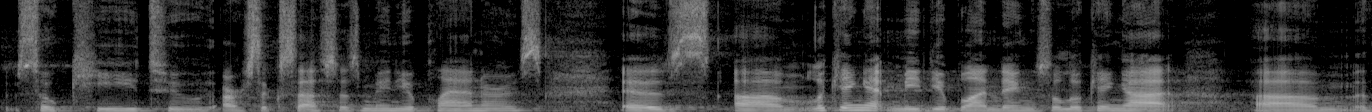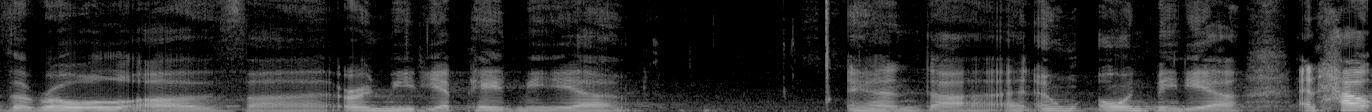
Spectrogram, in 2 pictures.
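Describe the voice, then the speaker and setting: Female conference speaker, low flat delivery, halting, in a reverberant hall. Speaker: media planner, conference speaker. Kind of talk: conference panel presentation. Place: large indoor conference room, on stage. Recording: echoey hall, long reverb.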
